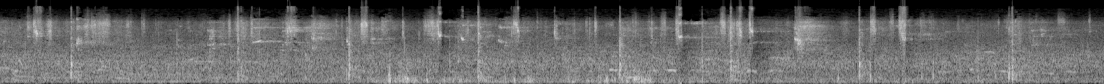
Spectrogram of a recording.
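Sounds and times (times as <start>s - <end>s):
sneakers squeaking: 0.0s - 11.0s
racket striking tennis ball: 0.3s - 1.4s, 2.0s - 10.5s
ball bouncing on court: 2.3s - 10.4s.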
